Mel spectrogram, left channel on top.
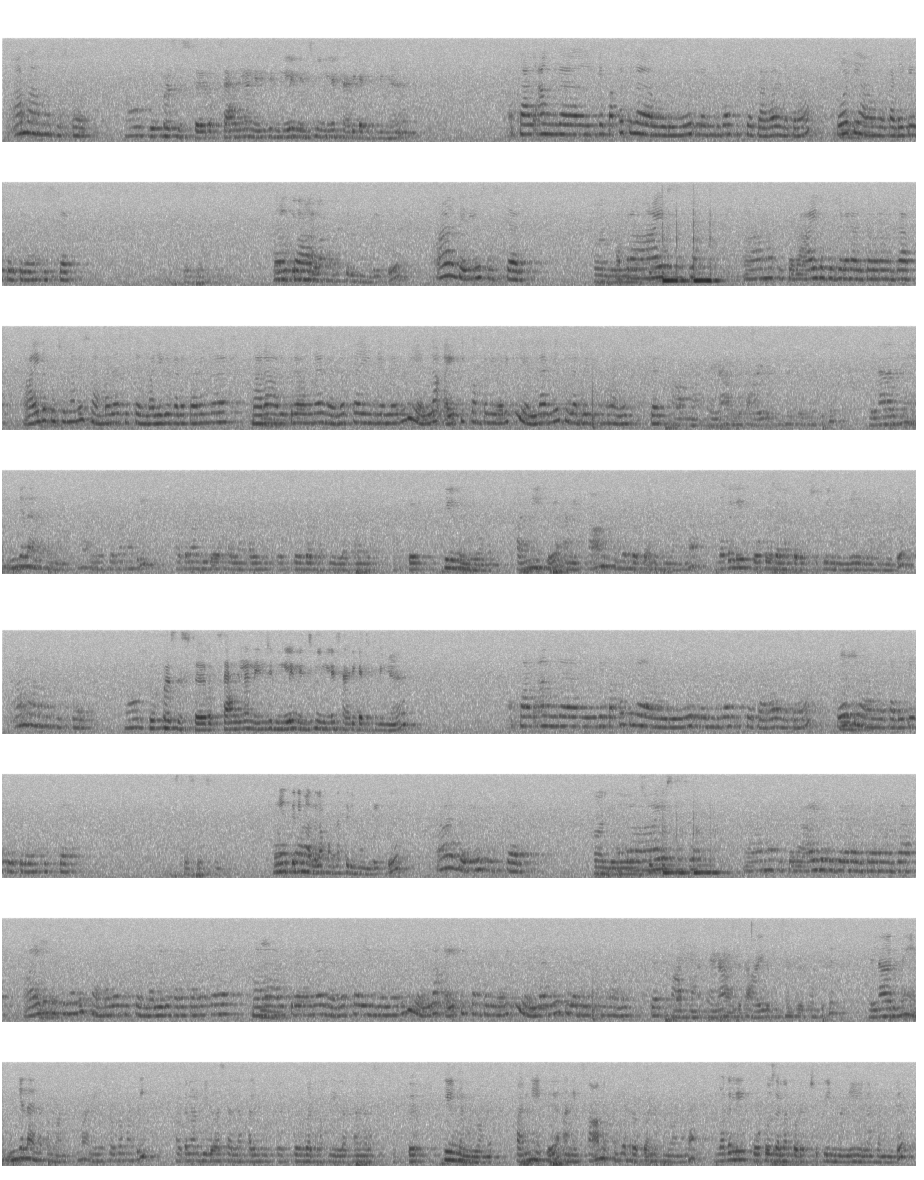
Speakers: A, on the left; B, on the right.
A: ஆமா ஆமா சிஸ்டர்
B: ஓ சூப்பர் சிஸ்டர் அப்ப சாரீலா நெஞ்சு நீங்களே நெஞ்சு நீங்களே சாரீ கட்டிக்குவீங்க
A: ச அங்க இங்க பக்கத்துல ஒரு ஊர்ல இருந்து தான் சிஸ்டர் தகவல் எடுக்கிறோ போஓட்டி
B: ம்
A: அவங்க கடைக்கே குடுத்துருவோம் சிஸ்டர்
B: ச சரி சரி உங்குளுக்கு
A: இப்போ
B: தெரியுமா அதெல்லாம் பண்ண தெரியுமா உங்குளுக்கு இது
A: ஆ தெரியு சிஸ்டர்
B: பரவாயில்லயே
A: அப்புறோ
B: சூப்பர்
A: ஆயுத
B: சிஸ்டர்
A: பூஜ ஆமா சிஸ்டர் ஆயுத பூஜை வேற அடுத்த வாரோ வருதா ஆயுத
B: ம்
A: பூஜ்ஜனாலே சம்மதா சிஸ்டர் மளிகை கடக்காரங்க மரம்
B: ம்
A: அறுக்கறவுங்க விவசா இங்க இருந்து எல்லா ஐ டி கம்ப பணி வரைக்கோம் எல்லாருமே செலபரேட் பண்ணுவாங்க சிஸ்டர்
B: ஆமா ஏனா வந்து க் ஆயுத பூஜன்றது வந்துட்டு எல்லாருமே இங்க எல்லா என்ன பண்ணுவாங்க நீங்க சொல்ற மாதிரி மொத நாள் வீடு வாசல் எல்லா கழுவி வுட்டு போர்வ தலகாணி எல்லா பாய் அலாசிப்போட்டு கிளீன் பண்ணுவாங்க பண்ணிட்டு அன்னிக்கு சாமி கும்புடறப்ப என்ன பண்ணுவாங்கனா மொதலே ஃபோட்டோஸ் எல்லா தொடச்சு கிளீன் பண்ணி எல்லா பண்ணிட்டு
